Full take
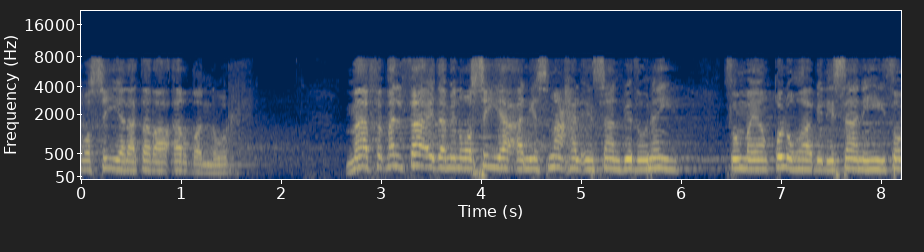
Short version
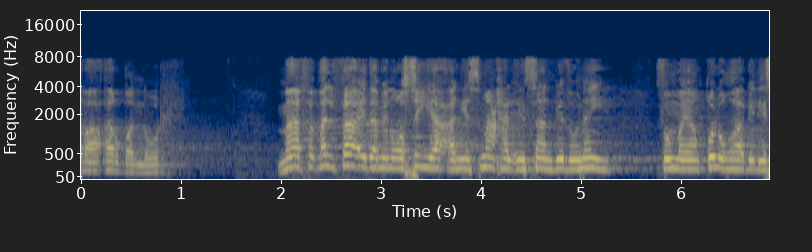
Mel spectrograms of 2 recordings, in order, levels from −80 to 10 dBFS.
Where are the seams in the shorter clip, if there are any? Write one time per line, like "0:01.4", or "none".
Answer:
none

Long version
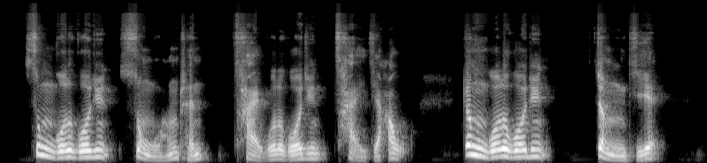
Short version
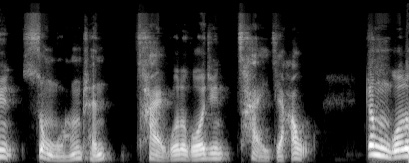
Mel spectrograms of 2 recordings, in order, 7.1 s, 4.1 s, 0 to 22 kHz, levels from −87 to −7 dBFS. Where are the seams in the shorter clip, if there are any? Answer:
none

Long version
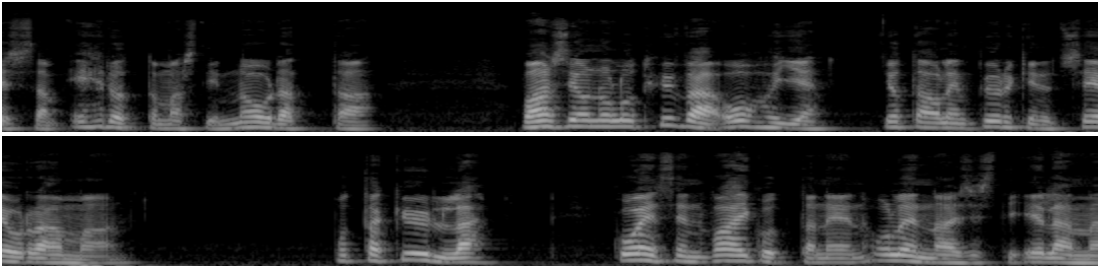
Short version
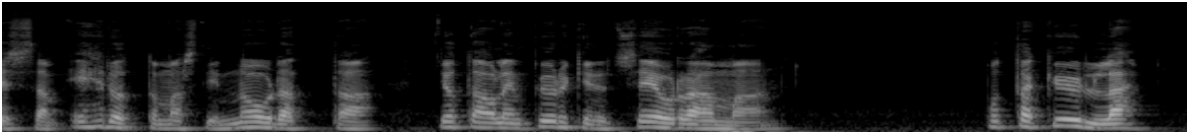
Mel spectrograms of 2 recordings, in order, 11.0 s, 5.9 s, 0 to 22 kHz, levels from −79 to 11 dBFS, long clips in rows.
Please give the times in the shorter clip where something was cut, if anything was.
0:02.0

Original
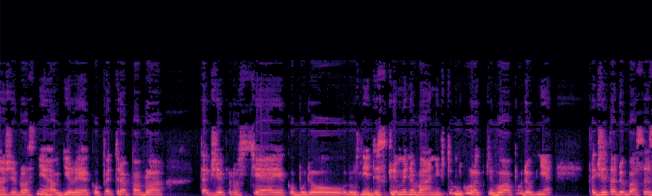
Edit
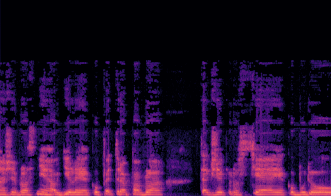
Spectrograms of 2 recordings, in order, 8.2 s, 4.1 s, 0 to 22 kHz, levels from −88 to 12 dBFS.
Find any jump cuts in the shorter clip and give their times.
none

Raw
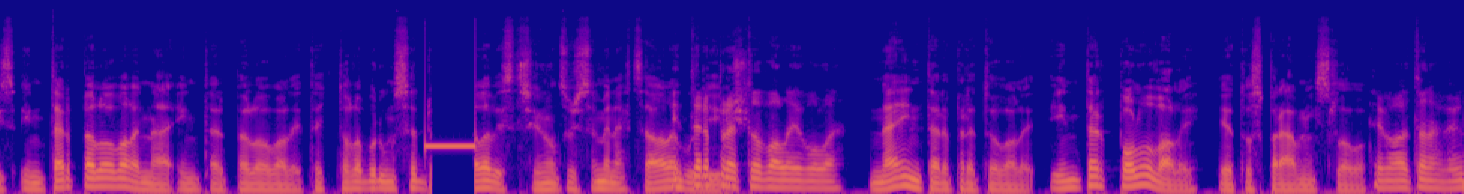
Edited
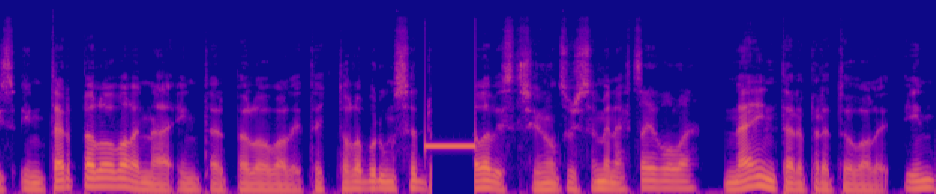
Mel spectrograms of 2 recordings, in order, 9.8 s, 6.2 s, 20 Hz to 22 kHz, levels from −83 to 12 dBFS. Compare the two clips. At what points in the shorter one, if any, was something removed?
0:04.3

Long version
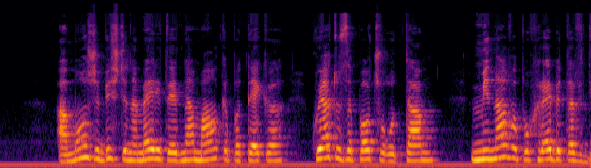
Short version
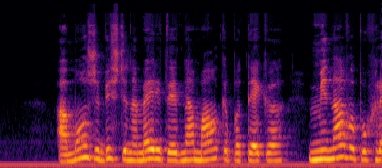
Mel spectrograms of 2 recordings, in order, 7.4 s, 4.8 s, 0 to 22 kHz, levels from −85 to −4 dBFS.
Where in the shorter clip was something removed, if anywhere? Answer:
0:03.8

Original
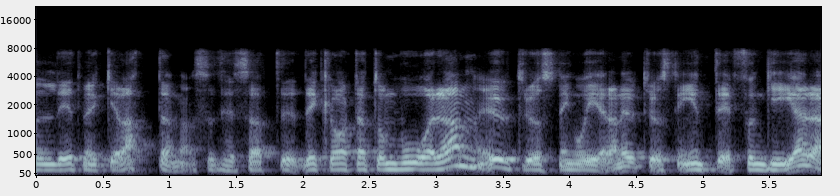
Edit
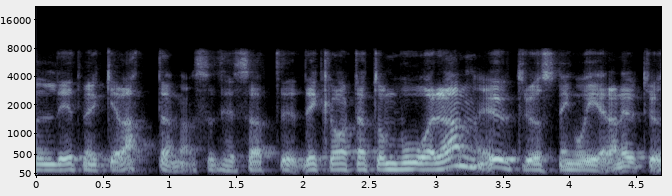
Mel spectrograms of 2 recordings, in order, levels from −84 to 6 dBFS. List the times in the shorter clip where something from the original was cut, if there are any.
none

